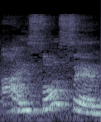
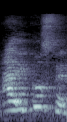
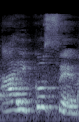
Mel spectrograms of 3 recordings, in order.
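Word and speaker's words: icosane: এরপরে আমি যদি 20 ইউজ করি, 20 তে একটু প্রবলেম আছে, এটা হচ্ছে আইসোসেন। দেখো আইকোসেন, এটা উচ্চারণ হবে আইকোসেন, আমি অনেক সময় আইসোসেন বলে ফেলি, আইকোসেন।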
